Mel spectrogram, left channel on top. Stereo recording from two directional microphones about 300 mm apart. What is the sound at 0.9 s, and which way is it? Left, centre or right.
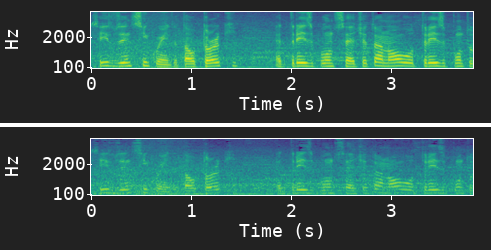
Speech, left.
